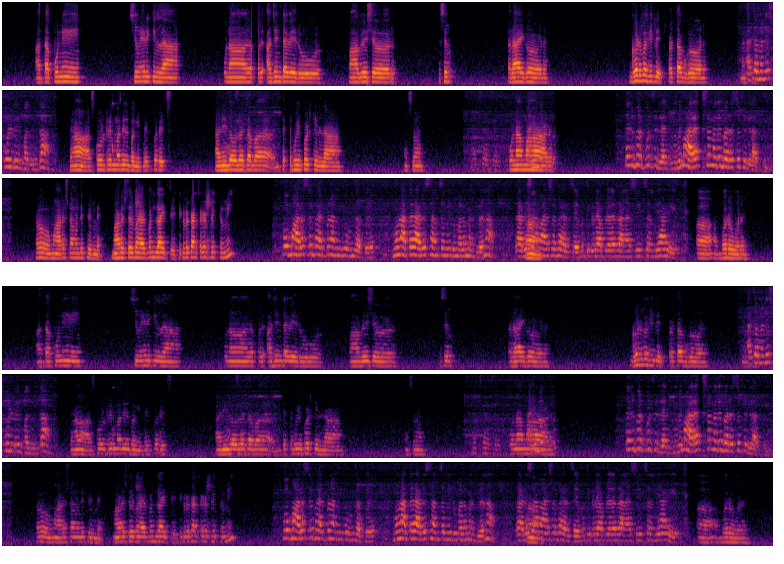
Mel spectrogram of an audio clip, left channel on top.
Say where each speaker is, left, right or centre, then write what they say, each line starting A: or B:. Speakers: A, on the left; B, on the left.
A: आता पुणे शिवनेरी किल्ला पुन्हा अजेंठा वेरुळ, महाबळेश्वर असे रायगड गड बघितले, प्रतापगड. असे
B: अच्छा म्हणजे स्कूल ट्रीपमधून का?
A: हा स्कूल ट्रिप मध्येच बघितले बरेच, आणि
B: अच्छा
A: दौलताबाद
B: अच्छा अच्छा
A: भुईकोट किल्ला असं.
B: अच्छा अच्छा अच्छा,
A: पुन्हा महाड
B: आणि मग तरी भरपूर फिरलात तुम्ही, म्हण महाष्ट्रामध्ये बरचसं फिरलात तुम्ही.
A: हो महाराष्ट्रामध्ये फिरले,, महाराष्ट्रा बाहेर पण जायचंय,, तिकडं काढता का ट्रिप तुम्ही?
B: हो महाराष्ट्रा बाहेर पण आम्ही घेऊन जातोय,,, म्हणून आता राजस्थानच मी तुम्हाला म्हटलं ना. राजस्थान
A: हा
B: महाराष्ट्र बाहेरच आ, हे मग तिकडे आपल्याला जाण्याची एक संधी आहे.
A: हा बरोबर आहे.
